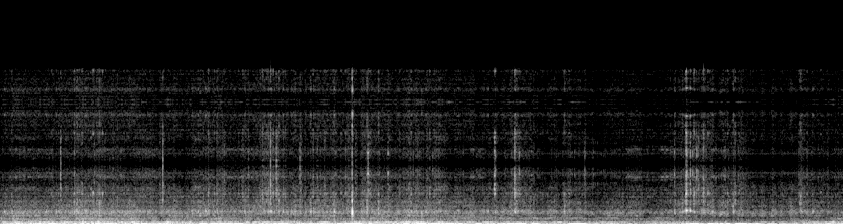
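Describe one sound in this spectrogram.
Mountain bike tyres roll fast downhill over dry, rocky dirt.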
